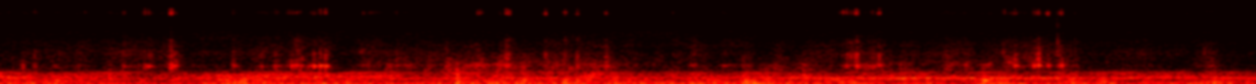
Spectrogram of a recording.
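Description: Water gurgles and bubbles as a plastic bottle fills up in a lake.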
